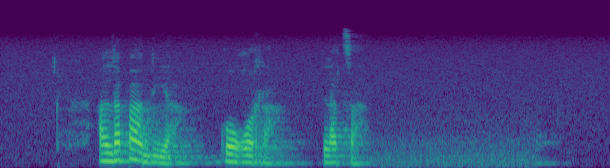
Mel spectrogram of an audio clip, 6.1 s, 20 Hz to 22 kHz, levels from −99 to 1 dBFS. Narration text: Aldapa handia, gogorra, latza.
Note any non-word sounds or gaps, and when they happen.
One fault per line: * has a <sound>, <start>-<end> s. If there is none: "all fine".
all fine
